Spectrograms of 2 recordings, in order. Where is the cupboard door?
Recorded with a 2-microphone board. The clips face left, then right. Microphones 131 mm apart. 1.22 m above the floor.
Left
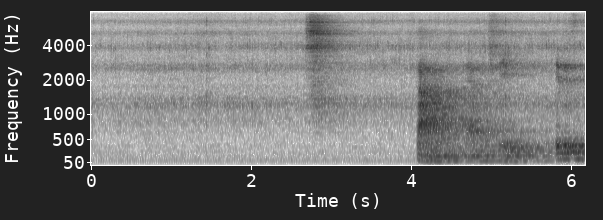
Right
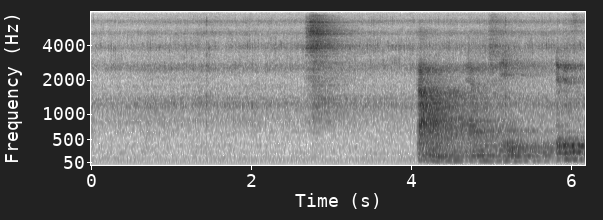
I don't hear a cupboard door.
